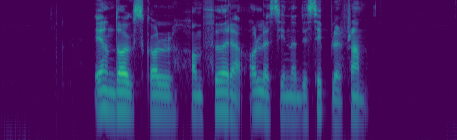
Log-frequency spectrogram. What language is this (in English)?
Norwegian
